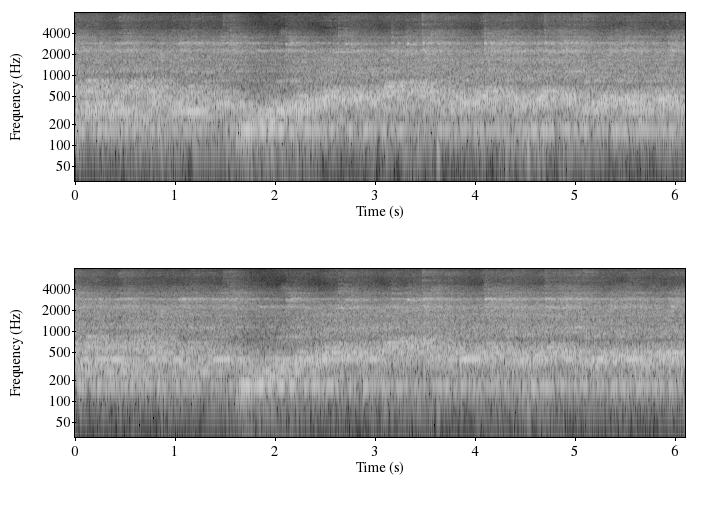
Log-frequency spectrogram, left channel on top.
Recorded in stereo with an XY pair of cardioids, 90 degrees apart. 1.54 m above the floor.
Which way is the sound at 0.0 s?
50° left.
